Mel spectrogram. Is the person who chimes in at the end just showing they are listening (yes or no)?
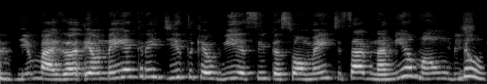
no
